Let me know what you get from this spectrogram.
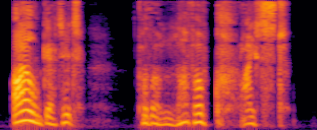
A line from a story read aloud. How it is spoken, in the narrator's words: Anthony muttered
